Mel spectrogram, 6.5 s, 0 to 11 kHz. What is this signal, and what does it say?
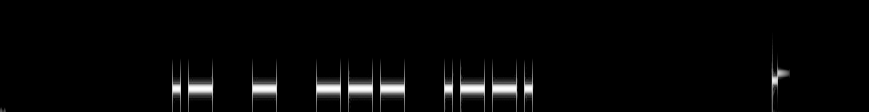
Morse code, heard as a keyed tone, about 20 wpm, spaced as for 16 wpm, 700 Hz. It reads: ATOP
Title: 256 Lesson 42a - Words 12-20wpm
